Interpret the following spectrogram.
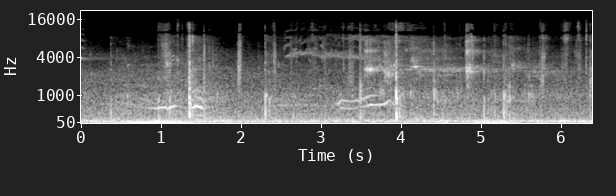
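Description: A tennis ball bouncing on a hard court: a few separate sharp bounces, the loudest about four seconds in. Two short voice-like calls are heard in between.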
